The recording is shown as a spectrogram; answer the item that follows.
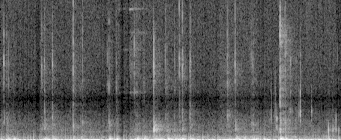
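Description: Typing on a computer keyboard: a run of light key clicks as a short terminal command is typed and entered.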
